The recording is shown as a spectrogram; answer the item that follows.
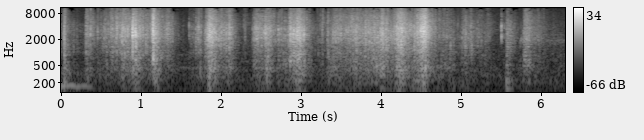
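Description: Clear plastic packaging bag crinkling and rustling in irregular bursts as a purse is pulled out of it, dying down after about five seconds.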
